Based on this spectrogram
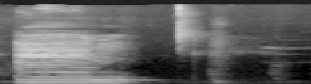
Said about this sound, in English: Sorry if you can hear my cat, by the way. He's meowing at the door. He's having a good time. He's meowing at the door.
